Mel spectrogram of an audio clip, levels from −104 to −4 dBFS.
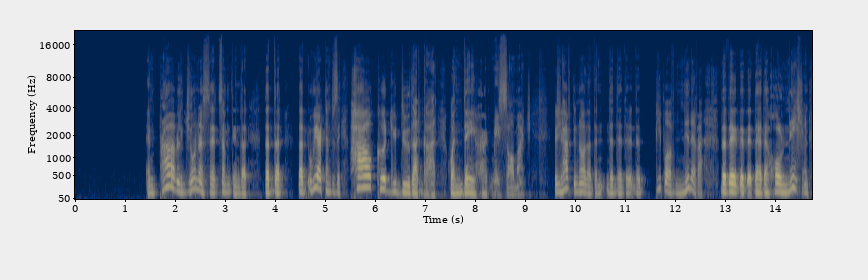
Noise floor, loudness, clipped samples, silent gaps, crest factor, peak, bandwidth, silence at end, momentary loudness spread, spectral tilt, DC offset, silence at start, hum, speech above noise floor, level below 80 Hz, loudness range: under -90 dBFS; -43 LUFS; under 0.1%; none; 20 dB; -22 dBFS; 17.5 kHz; 0 s; 15 LU; -6.5 dB/octave; under 0.1%; 1.45 s; none; over 48 dB; -82 dBFS; 7 LU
